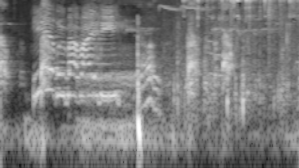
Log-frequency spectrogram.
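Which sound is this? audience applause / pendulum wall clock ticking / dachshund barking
dachshund barking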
